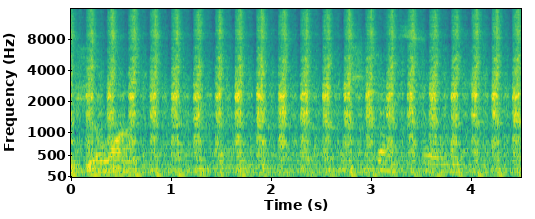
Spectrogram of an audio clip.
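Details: Whelping Rottweiler panting hard, quick airy breaths a little over two per second, with faint human voices in the background at the start.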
